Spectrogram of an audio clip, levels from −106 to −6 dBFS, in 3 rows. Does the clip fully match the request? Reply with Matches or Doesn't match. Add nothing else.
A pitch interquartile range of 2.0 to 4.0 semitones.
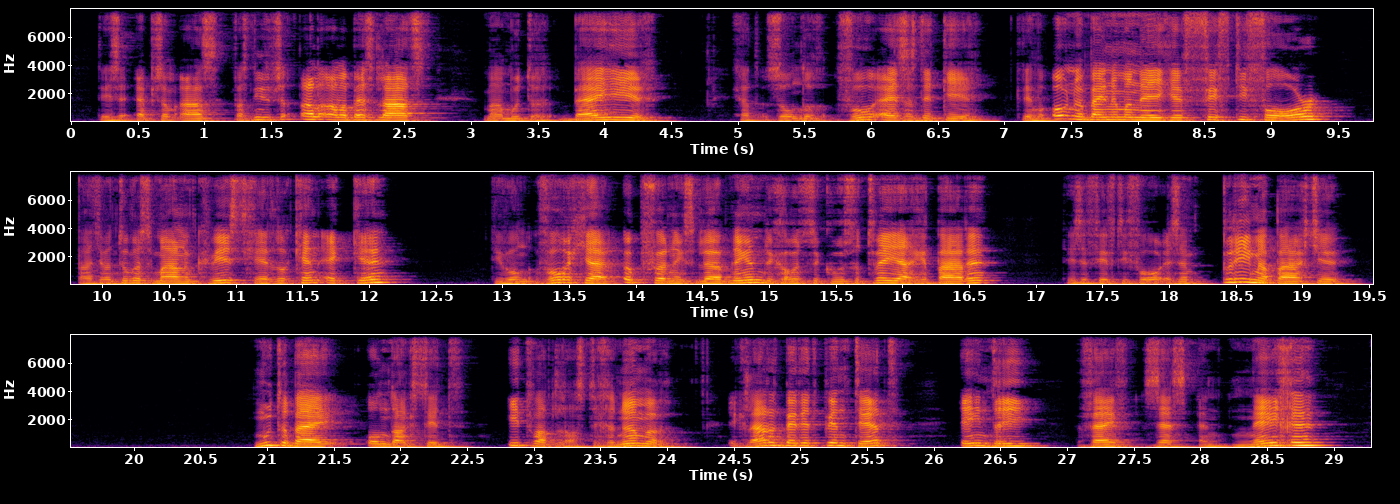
Doesn't match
